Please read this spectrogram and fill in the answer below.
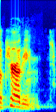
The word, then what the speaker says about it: cherubim: It's the CH is actually a K sound. And I right, like Hanukkah. – On the end in Hebrew is always pronounced eem. – So cherubim.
